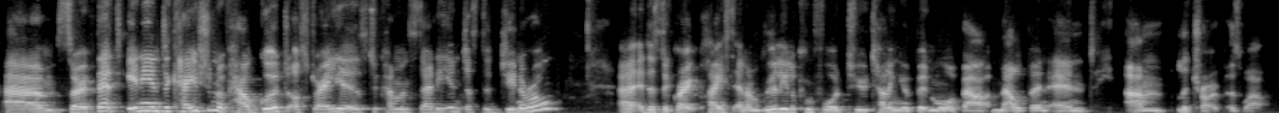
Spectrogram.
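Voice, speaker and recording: A woman's voice: fairly low pitch, normal speed, a bit bright. A woman, a university recruitment coordinator giving a friendly webinar presentation over a video call. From New Zealand.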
